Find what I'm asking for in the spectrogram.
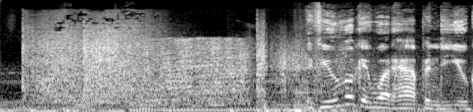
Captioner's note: weapons firing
